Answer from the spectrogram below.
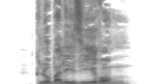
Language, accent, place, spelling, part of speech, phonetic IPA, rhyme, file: German, Germany, Berlin, Globalisierung, noun, [ˌɡlobaliˈziːʁʊŋ], -iːʁʊŋ, De-Globalisierung.ogg
- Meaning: globalisation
